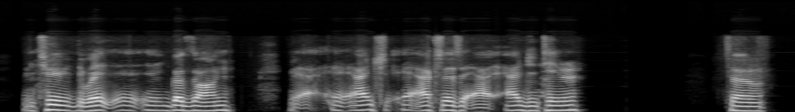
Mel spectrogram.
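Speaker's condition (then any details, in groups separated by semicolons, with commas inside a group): Cerebral palsy; tends to mess up words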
